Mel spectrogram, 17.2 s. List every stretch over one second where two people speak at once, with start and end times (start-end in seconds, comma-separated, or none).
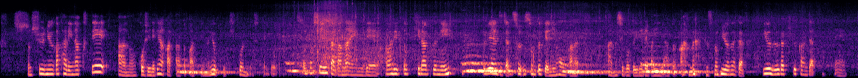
none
